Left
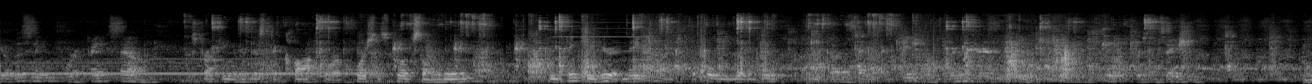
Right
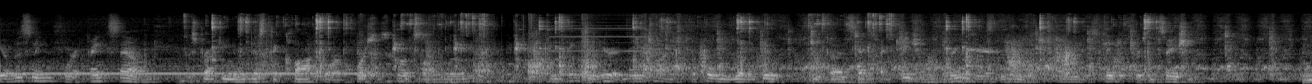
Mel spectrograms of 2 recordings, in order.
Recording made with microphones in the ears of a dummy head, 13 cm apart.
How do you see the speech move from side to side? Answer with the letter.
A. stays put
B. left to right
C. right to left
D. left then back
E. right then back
D.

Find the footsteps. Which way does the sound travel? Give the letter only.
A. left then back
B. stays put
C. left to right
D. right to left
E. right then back
D.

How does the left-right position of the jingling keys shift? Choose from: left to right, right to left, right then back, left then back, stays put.
left then back.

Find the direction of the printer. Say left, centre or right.
right.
